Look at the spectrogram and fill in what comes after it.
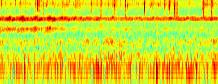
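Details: Brief stretch of a frog chorus: a continuous high buzzing band of many distant callers, overlaid by occasional sharp crackles and a heavy low rumble underneath.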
